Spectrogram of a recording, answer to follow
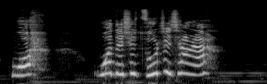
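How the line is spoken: Panicked, agitated shouting. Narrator (Chinese): 刘亚楠……吓得脸都白了，心慌意乱的……激动的喊着

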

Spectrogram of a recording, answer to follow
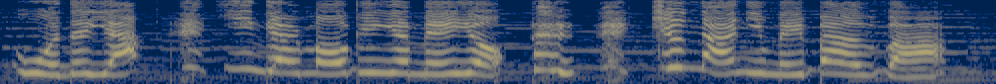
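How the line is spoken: Muffled angry crying and yelling. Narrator (Chinese): 闹闹把嘴捂住，气得又哭又叫

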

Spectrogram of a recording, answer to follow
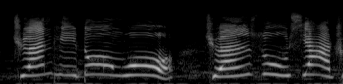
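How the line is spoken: Repeated shouting. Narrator (Chinese): 公鸡一遍又一遍地在驴的耳边大喊

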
